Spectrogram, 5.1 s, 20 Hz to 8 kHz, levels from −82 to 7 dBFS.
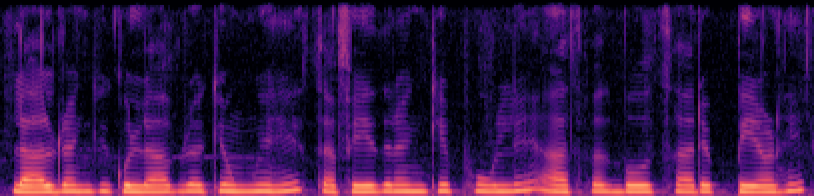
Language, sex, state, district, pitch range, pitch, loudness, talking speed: Hindi, female, Madhya Pradesh, Bhopal, 245-255 Hz, 250 Hz, -16 LUFS, 200 wpm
